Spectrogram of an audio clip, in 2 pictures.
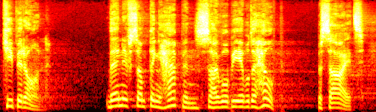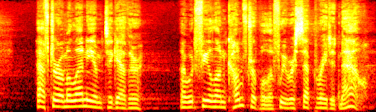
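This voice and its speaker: An actor playing a kind, courteous young heroic spirit in a video game, patient and reassuring. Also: male voice, fairly high pitch, lively intonation, brisk. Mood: reassuring, calm. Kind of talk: scripted video game voice acting. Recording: long reverb on the voice.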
